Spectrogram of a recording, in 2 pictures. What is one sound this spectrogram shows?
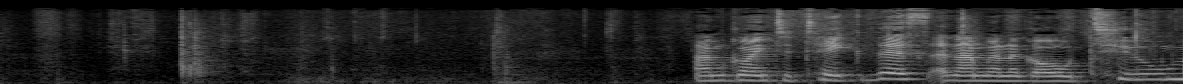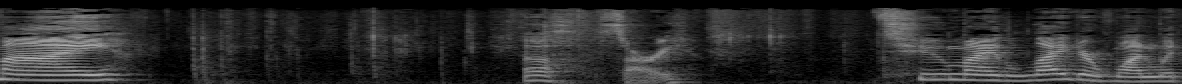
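Card paper rustles and shifts.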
